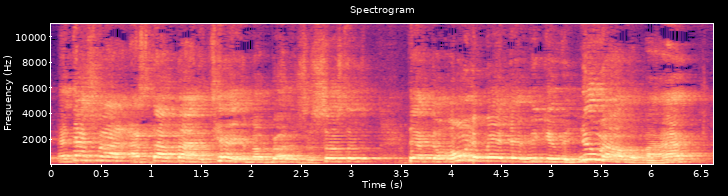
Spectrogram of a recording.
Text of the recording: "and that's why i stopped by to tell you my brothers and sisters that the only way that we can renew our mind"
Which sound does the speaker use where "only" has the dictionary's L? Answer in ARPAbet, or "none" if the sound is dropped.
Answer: L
